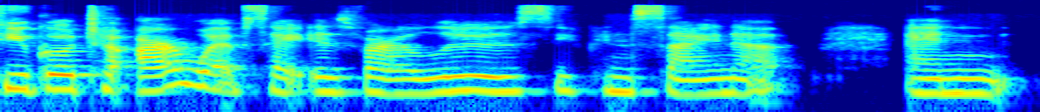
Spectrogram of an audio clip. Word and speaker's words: Isvara Luz: It's spelled ISVARALUZ.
